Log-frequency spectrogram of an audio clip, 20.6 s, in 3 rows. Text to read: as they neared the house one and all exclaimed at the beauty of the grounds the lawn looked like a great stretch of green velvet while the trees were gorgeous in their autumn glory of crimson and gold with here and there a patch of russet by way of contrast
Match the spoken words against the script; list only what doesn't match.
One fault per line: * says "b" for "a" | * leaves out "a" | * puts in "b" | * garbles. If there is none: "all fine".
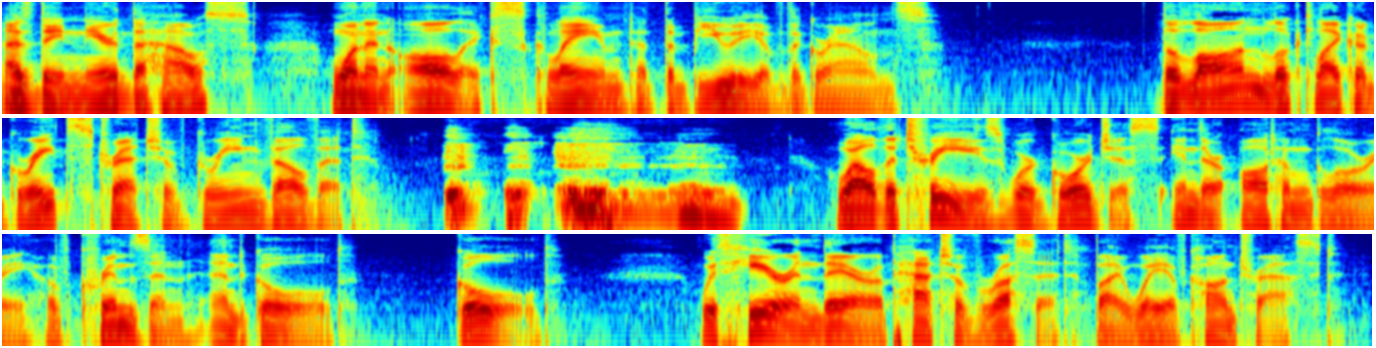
* puts in "gold"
